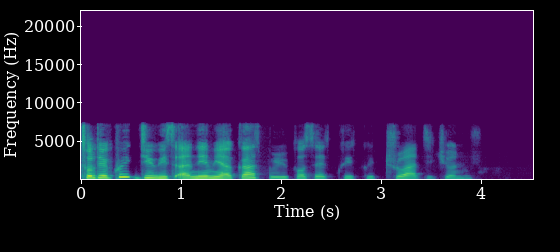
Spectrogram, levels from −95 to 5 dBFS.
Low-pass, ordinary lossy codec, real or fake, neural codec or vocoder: 7.2 kHz; none; fake; codec, 16 kHz, 0.8 kbps, ZipCodec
